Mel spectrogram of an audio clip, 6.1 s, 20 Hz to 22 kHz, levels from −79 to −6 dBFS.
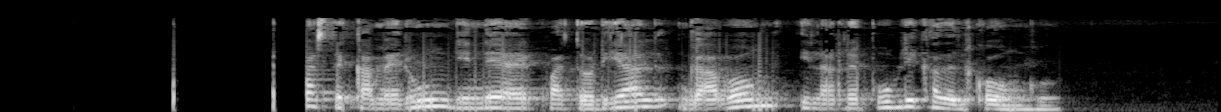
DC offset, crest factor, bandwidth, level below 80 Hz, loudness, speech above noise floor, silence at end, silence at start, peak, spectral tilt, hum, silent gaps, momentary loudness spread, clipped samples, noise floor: under 0.1%; 18 dB; 11.5 kHz; -52 dBFS; -17 LUFS; 43 dB; 0.8 s; 1.55 s; 0 dBFS; -5 dB/octave; none; none; 16 LU; under 0.1%; -59 dBFS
